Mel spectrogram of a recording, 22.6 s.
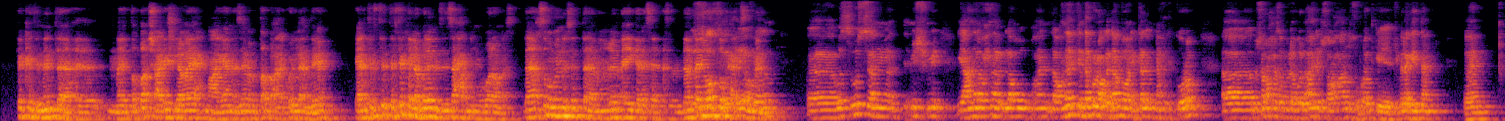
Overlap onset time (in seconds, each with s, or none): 10.3 s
